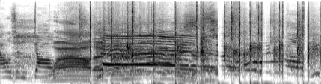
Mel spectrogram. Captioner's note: cheering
